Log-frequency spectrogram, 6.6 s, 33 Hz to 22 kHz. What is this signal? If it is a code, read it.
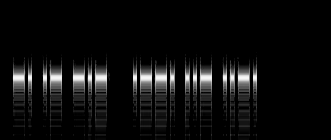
Morse code, heard as a keyed tone, about 16 wpm, 600 Hz. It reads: NAK PUF
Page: Korte danske ord 16wpm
